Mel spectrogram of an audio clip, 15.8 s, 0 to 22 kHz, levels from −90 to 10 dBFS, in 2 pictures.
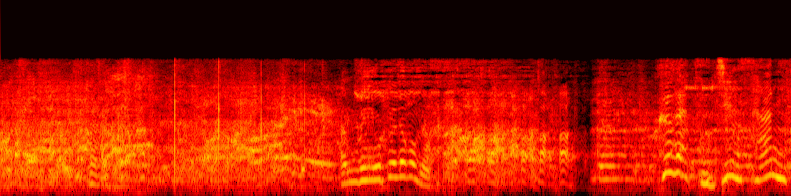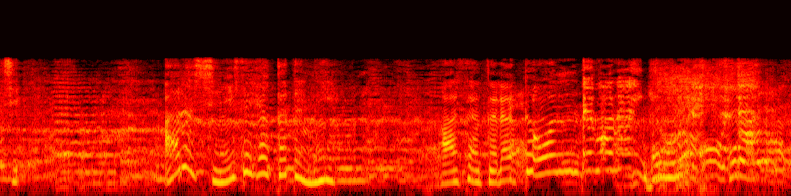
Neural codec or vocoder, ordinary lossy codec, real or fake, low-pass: codec, 16 kHz, 4 kbps, FreqCodec, larger model; none; fake; 7.2 kHz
